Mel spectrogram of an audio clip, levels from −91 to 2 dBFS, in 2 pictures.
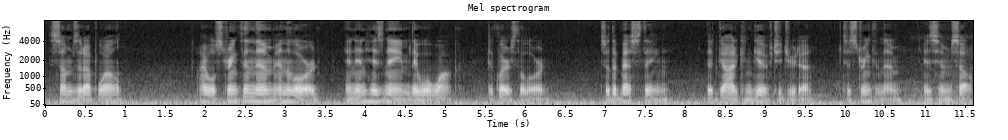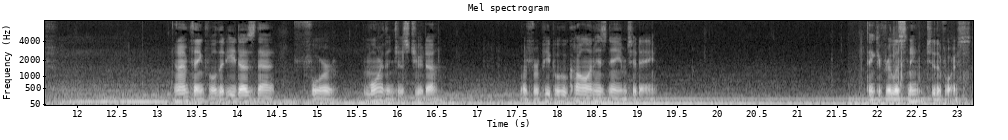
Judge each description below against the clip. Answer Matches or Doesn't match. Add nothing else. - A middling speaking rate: Matches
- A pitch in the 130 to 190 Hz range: Doesn't match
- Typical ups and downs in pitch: Doesn't match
